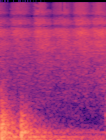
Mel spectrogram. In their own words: And when you look at this car, what you can't see but you can hear is metal.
